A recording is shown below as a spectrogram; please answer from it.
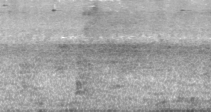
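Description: City street ambience: passers-by talking over a low, steady rumble, with a short bark-like yelp about three quarters of a second in.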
